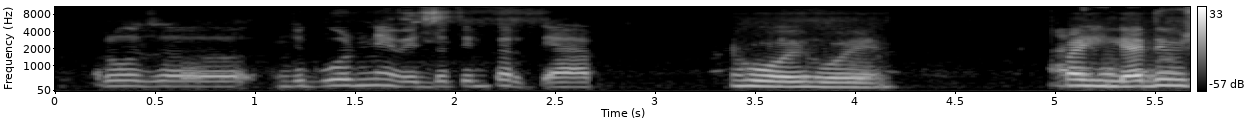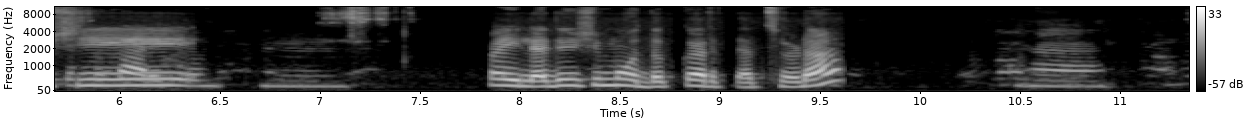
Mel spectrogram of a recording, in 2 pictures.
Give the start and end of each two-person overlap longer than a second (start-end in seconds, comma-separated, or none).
5.0-6.3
